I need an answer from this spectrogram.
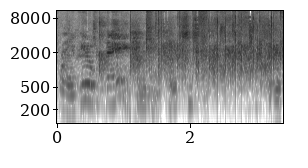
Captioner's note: audience applauding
